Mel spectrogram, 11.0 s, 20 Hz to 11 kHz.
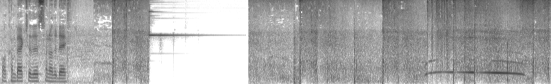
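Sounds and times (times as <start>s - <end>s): fireworks cracking and popping: 2.2s - 3.0s, 5.0s - 11.0s.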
